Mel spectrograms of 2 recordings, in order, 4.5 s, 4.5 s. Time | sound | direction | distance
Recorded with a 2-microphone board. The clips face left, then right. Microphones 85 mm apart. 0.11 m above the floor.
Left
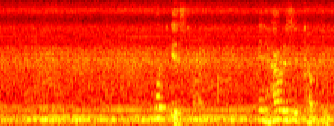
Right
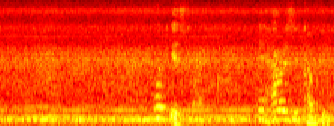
2.0 | a man speaking | 30° right (ahead or behind) | 1.5 m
